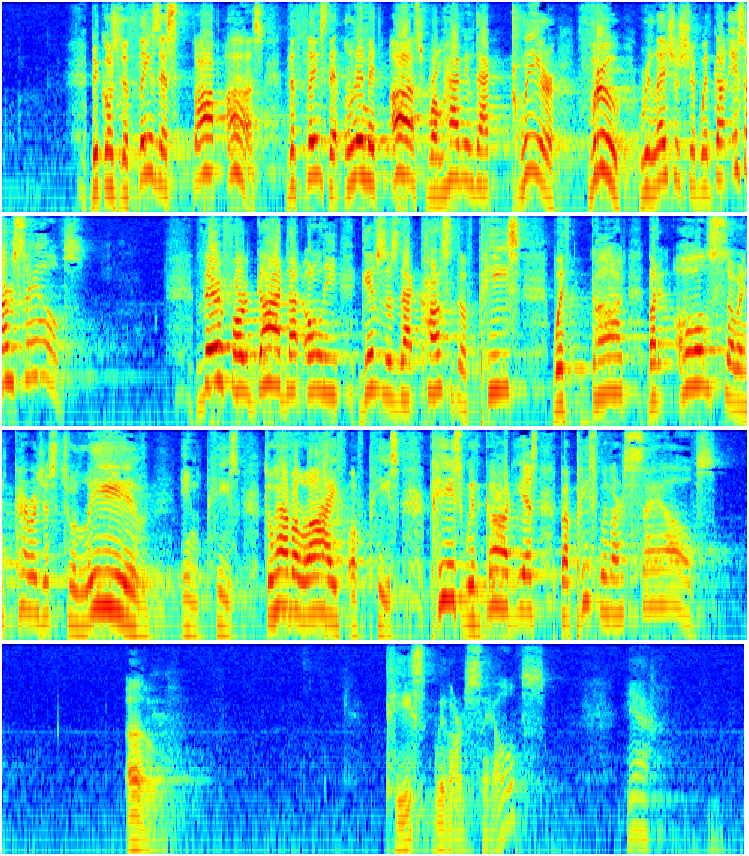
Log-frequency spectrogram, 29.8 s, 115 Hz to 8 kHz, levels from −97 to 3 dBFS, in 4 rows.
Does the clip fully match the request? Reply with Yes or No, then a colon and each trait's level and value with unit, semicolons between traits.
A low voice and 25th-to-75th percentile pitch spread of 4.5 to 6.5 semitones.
No: high, 210 Hz; average, 5.2 semitones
